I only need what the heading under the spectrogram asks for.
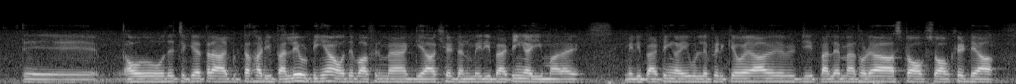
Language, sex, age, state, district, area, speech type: Dogri, male, 18-30, Jammu and Kashmir, Jammu, rural, spontaneous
